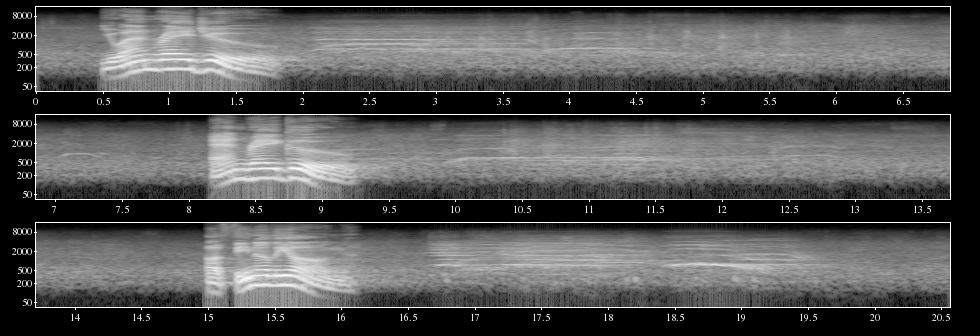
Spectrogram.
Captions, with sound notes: Yuanrui Zhu. [CHEERS, APPLAUSE] Anrui Gu. [CHEERS, APPLAUSE] Athena Leong. [CHEERS]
